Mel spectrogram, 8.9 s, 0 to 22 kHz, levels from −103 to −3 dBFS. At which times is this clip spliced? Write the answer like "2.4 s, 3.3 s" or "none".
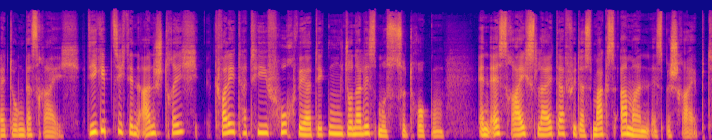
1.1 s, 6.0 s, 7.4 s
